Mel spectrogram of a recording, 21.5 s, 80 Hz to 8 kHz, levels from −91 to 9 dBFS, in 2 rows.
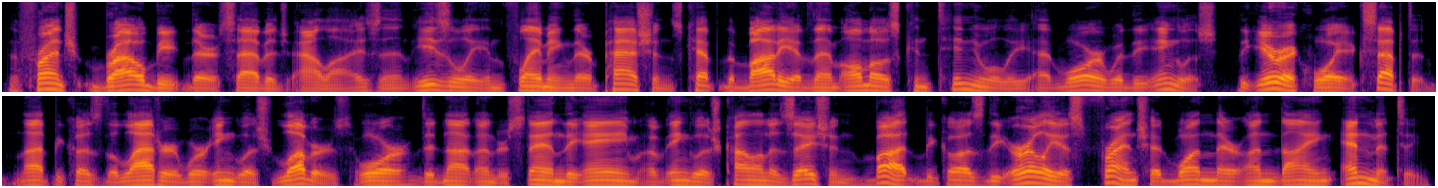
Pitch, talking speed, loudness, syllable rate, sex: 100 Hz, 140 wpm, -20 LUFS, 4.4 syllables/s, male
